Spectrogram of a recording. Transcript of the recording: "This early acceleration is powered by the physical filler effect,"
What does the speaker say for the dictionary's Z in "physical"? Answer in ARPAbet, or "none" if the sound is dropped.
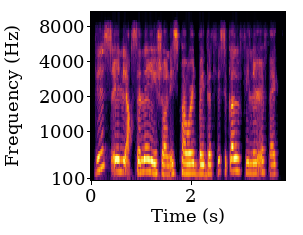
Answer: S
